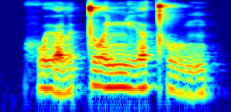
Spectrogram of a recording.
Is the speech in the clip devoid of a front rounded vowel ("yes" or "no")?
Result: yes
